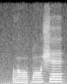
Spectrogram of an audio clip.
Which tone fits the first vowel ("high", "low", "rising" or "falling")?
low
